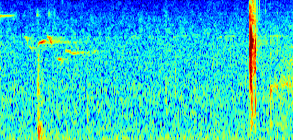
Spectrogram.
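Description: Faint birds chirping in a quiet background, with a single sharp click or tap near the end.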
